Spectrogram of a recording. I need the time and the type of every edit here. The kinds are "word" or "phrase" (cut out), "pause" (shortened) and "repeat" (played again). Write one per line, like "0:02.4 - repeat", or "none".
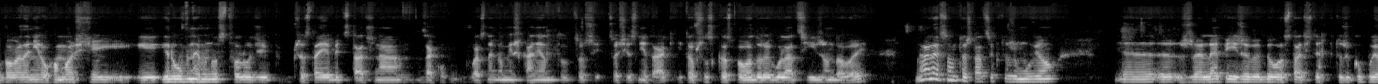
none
